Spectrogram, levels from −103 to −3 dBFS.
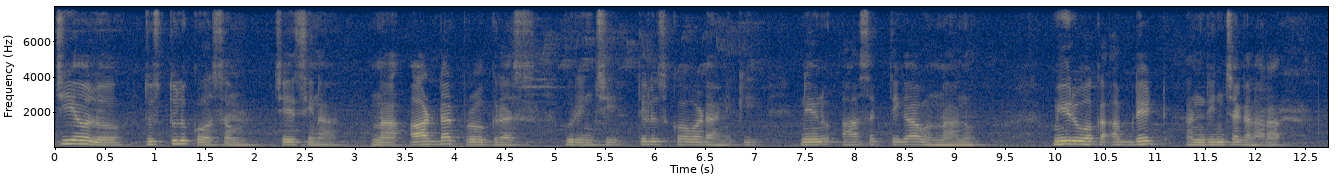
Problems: constant background noise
